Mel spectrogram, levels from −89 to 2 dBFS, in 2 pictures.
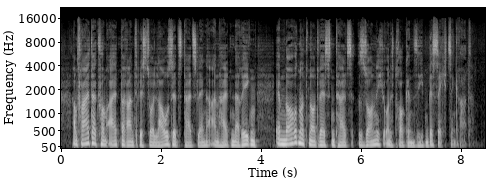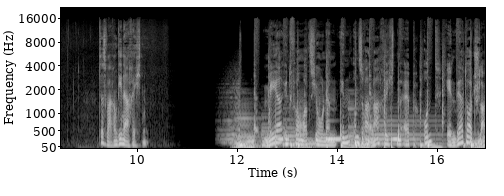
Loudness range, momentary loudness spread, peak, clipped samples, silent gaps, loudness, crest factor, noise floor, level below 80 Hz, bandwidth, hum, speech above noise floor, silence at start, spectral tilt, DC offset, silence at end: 8 LU; 8 LU; -4 dBFS; under 0.1%; 11.21-11.55 s; -22 LUFS; 18 dB; -79 dBFS; -34 dBFS; 16.5 kHz; none; 58 dB; 0 s; -5.5 dB/octave; under 0.1%; 0 s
